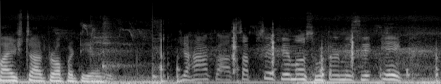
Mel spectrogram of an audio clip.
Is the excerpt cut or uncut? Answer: cut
